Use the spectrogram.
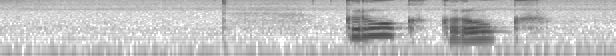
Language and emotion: Russian, sad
